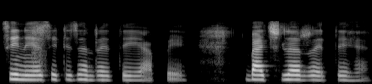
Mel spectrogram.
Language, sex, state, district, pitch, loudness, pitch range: Hindi, female, Maharashtra, Nagpur, 215 Hz, -20 LUFS, 200-220 Hz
